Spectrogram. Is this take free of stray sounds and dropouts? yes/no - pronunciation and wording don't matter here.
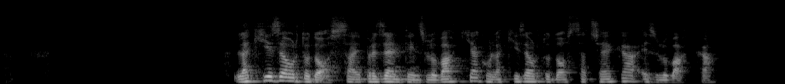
yes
